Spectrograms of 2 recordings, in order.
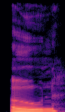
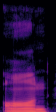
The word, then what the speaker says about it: own: So first, own. You always have a problem with this word. You almost say on. You really have to have the O sound, that long moving vowel.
